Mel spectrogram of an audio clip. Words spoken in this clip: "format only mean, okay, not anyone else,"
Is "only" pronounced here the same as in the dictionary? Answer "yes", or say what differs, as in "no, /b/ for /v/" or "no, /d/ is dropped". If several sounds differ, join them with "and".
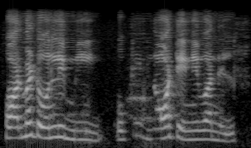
yes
